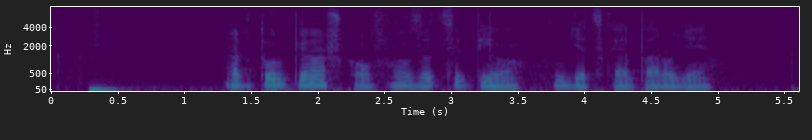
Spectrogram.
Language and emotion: Russian, neutral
